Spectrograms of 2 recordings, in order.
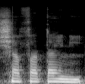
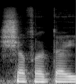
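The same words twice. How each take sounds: First: Said in the usual way. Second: সাফা তাই with "taiii" held very long and closed on n; stretched pausal form. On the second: Shown as a demonstration. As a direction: draw out the last syllable of সাফা তাই on one note. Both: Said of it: "আর যদি আমরা ওয়াকফ করি".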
